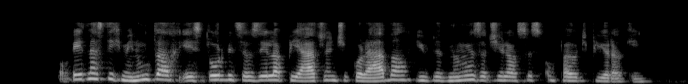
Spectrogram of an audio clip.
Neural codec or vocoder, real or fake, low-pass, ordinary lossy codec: codec, 24 kHz, 0.9 kbps, WavTokenizer, small release; fake; 7.2 kHz; MP3, 48 kbps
